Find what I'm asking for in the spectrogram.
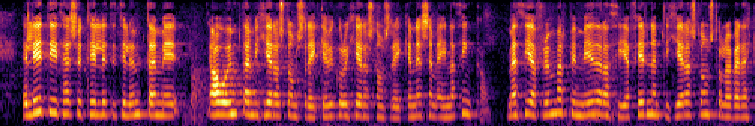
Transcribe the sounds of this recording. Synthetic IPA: ɛɾlɪːt̪ɪiθɛsːʏt̪ʰɪlːɪːt̪ɪt̪ʰɪlʏmt̪ajmɪawʏmt̪aːjmɪçɛːɾast̪owmsɾeːjcavikʏɾʏçɛːɾast̪owmsɾeːjcanɪsɛmeːjnaθiŋkaw | mɛðθiaðfɾʏmvar̥pɪmɪːðaɾaðθiafɪɾnɛmt̪ɪçɛːɾast̪owmst̪ʰowlaɾvɛɾðɛhcɪ

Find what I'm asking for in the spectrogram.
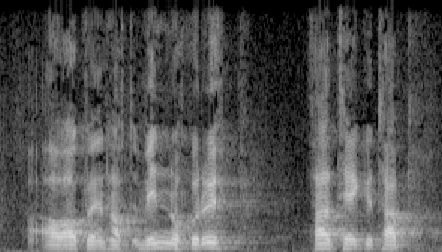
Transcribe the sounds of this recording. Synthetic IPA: awaːwkʰvɛðɪnɦaft̪vɪnːɔhkʏɾʏhp | θaðt̪ʰɛːcʏt̪ʰaːp

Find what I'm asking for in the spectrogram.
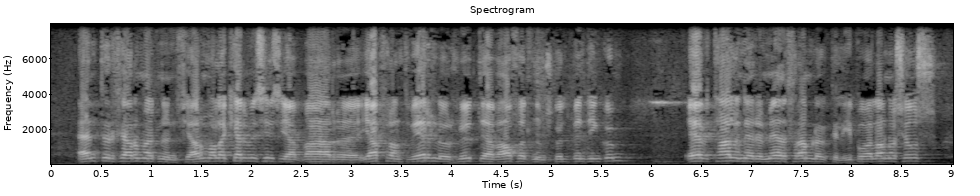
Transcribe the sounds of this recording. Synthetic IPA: ɛnt̪ʏɾ̥fjawɾmœknʏnfjawɾmawlacʰɛɾvɪsinsjavaɾjapfɾawn̥t̪vɛːɾlʏɾ̥l̥ʏːt̪ɪavaːwfœt̪lnʏmskʏlt̪pɪnt̪iŋkʏm | ɛvt̪ʰaːlɪnɛɾʏmɛðfɾamlœɥɣt̪ʰɪliːpowɣalawnasjows

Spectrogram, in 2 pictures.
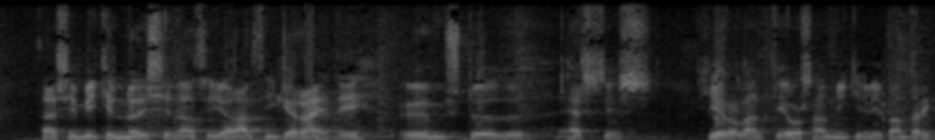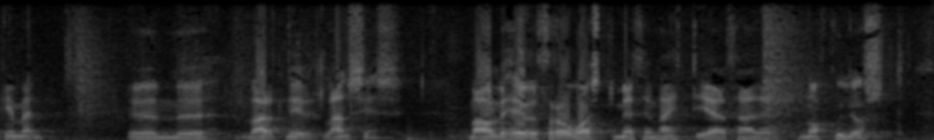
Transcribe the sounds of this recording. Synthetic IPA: θaðsjɛmɪːcɪlnœːɥsɪnːaθviaðalθiɲcɪraːjðɪʏmst̪œːðʏhɛr̥sɪns | çɛːɾawlant̪ɪɔɣsamiɲcɪnvɪðpant̪aɾicɪmɛnː | ʏmvaɾt̪nɪɾlansɪns | maːwlɪɦɛvʏɾ̥θɾoːwast̪mɛðθɛmhajht̪ɪaðθaðɛɾnɔhkʏljowst̪

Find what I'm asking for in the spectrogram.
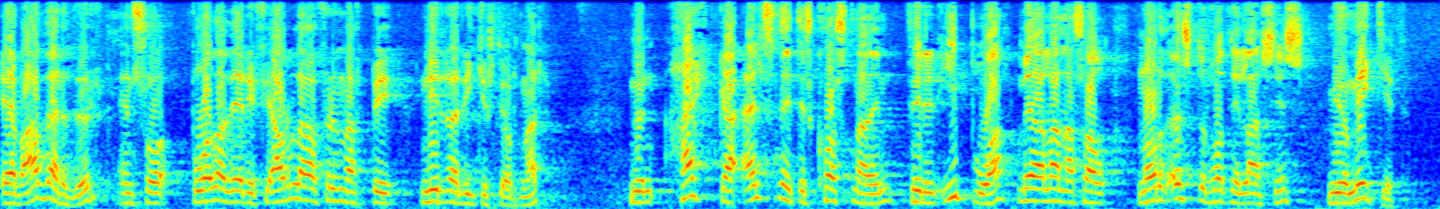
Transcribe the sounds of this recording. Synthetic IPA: ɛvaːvɛɾðʏɾejnsɔpɔːðaðɛɾifjawɾlɛɣafɾʏmvar̥pɪnirːariːcɪst̪jowɾt̪naɾ̥ | mʏnhajhkaʔɛlsneːjt̪ɪ̥skʰɔst̪naðɪnfɪɾɪɾʔiːpuamɛːðalanːasawnɔɾðœɥst̪ʏɾ̥ɦɔwt̪nɪlansɪnsmjœːɣmɪːcɪθ

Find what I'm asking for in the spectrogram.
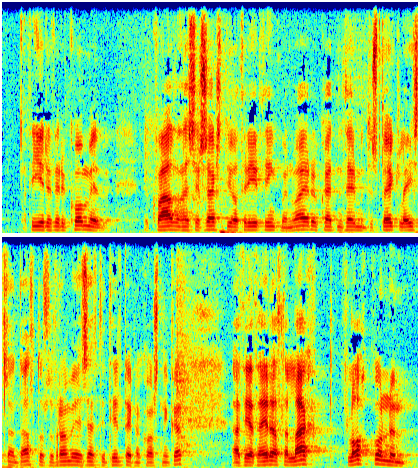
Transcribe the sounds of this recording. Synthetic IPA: θiɛɾɪfɪɾɪɾ̥kʰɔːmɪð | kʰvaːðanθɛsːɪɾ̥sɛkst̪ʰjɔθɾiːɾ̥θiŋkmɛnvaːjɾʏkʰv̥ɛt̪nɪθejɾmʏnt̪ʏ̥spɪklaist̪lant̪al̥t̪ɔsɔfɾamvɪðɪsɛft̪ɪɾ̥t̪ʰɪlt̪ejknakʰɔst̪niŋkaɾ̥ | aθiaðθaðɛɾalt̪alaxt̪ | flɔhkɔnʏm

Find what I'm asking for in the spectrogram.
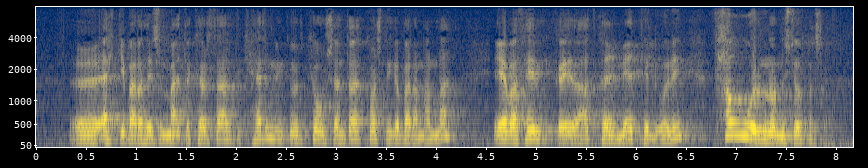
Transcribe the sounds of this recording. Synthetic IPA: ɛhcɪpaːɾaθesɛmːaːjt̪acʰœɾθalt̪ɪcʰɛɾmiŋkʏɾ̥cʰoːwsɛnt̪akʰɔst̪niŋkapaːɾamanːa | ɛvaθejɾkɾeːjðaat̪kʰaðɪmɛːðt̪ʰɪlːʏɣɪnɪθawɛɾʏnɔɾnɪst̪joːwt̪na̰sa̰

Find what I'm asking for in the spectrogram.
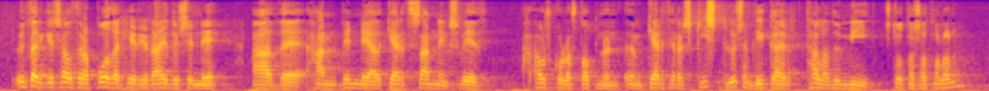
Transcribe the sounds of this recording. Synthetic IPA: ʏnt̪aɾicɪ̥sawθɛjɾːapɔːðaɾ̥çɛːɾiraːjðʏsɪnːɪ | aðhanːvɪnːɪaðcɛɾðsanːiŋsvɪð | aːwskowlast̪ɔpnʏnʏmcɛɾðθejrːascist̪lʏsɛmliːkaɛɾt̪ʰaːlaðʏmist̪jowt̪nasawt̪mawlanʏm

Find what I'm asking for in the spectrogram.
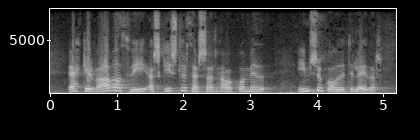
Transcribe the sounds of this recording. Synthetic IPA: ɛhcɛɾvaːvaðθvia̰ðscist̪lʏɾ̥θɛsːaɾ̥ɦavakʰɔːmɪð | imsʏkoːwðɪt̪ʰɪlːeːjðaɾ̥

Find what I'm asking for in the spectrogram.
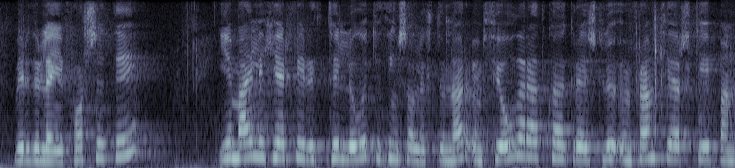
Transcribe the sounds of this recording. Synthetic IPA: vɪɾðʏleːjɪfɔr̥sɛt̪ɪ | jɛmaːjlɪçɛɾ̥fɪɾɪð̥t̪ʰɪlːœːɣʏt̪ʰɪlθiŋsawlɛxt̪ʏnaɾʏmθjoːwðaɾat̪kʰvaːðakɾejst̪lʏʔʏmfɾamt̪ʰiːðaɾ̥scɪːpan

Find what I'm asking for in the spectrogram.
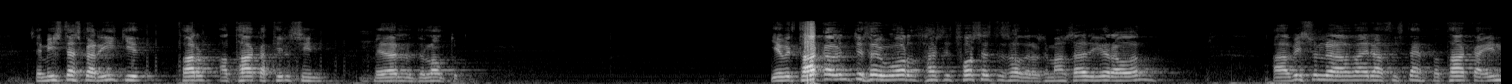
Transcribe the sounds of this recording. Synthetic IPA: sɛmist̪ɛnskariːcɪðθaɾvaðt̪ʰaːkat̪ʰɪlsinmɛðɛɾlɛnt̪ɪɾlant̪ʰɔkʏ | jɛɣvɪlt̪ʰaːkaʏnt̪ɪ̥θœɥɣɔɾðhajst̪ɪt̪fɔr̥sɛst̪ɪsawðɪɾasɛmhansaɣðɪçɛːɾawðanː | aðvɪsːʏlɛːɣaðvaːjɾɪaθist̪ɛn̥t̪aðt̪ʰaːkaɪn

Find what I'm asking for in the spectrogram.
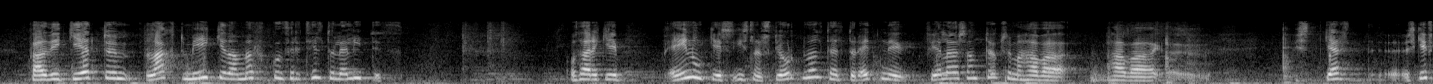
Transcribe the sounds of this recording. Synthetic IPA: kʰv̥aːðvɪðcɛːt̪ʏmlaxt̪mɪːcɪðavmœr̥kʏmfɪɾɪ̥ɾ̥t̪ʰɪlt̪ʰœlɛɣaliːt̪ɪθ | ɔɣθaðɛɾɛhcɪ | eːjnuɲcɪ̥sist̪lanst̪jowɾt̪nvœlt̪hɛlt̪ʏɾejt̪nɪɣfjɛːlaɣasamt̪ʰœksɛmaɦavaɦava | scɛr̥t̪scɪft̪

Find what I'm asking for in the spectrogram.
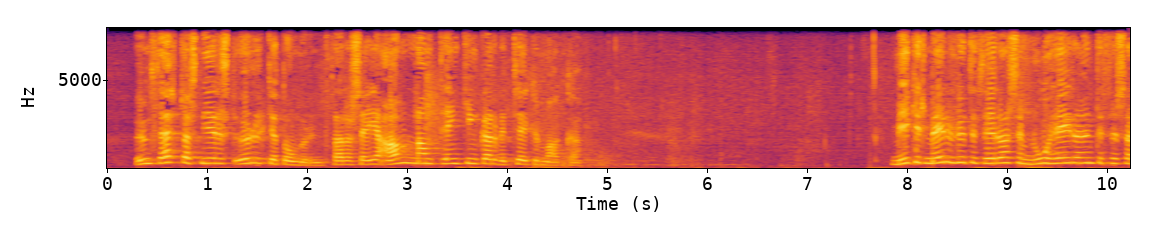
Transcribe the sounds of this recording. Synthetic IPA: ʏmθɛht̪ast̪njɛːɾʏst̪œɾcat̪oːwmʏɾɪnθaɾaðseːjaʔavnawmnt̪ʰejɲciŋkaɾvɪðt̪ʰɛːcʏɾmaːka | mɪːcɪt̪lmeːjɾɪlʏːt̪ɪ̥θejrːasɛmnuɦeːjɾaʏnt̪ɪɾ̥θɛsːa

